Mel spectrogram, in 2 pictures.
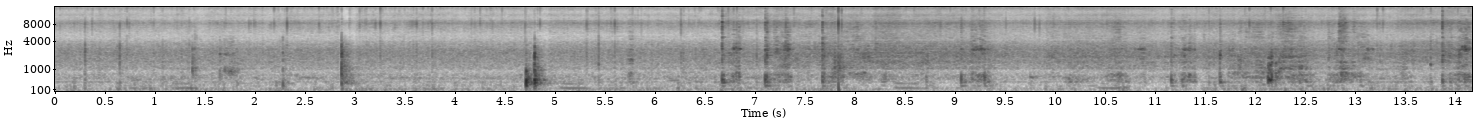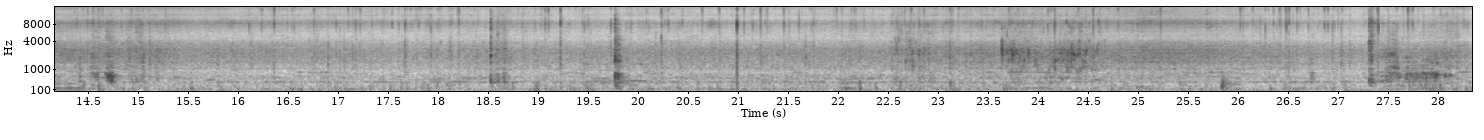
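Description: Spice paste sizzling in hot oil in a wok, with a metal spatula scraping and knocking against the pan as it is stirred: the masala being fried down for a curry. The sizzle is steady, broken by irregular sharp clinks and scrapes, a few much louder than the rest.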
